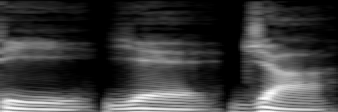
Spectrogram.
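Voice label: "tiyeja", concatenated syllables; Affixing experiment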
